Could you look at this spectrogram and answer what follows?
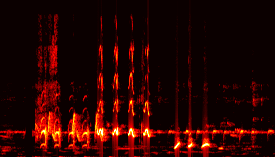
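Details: A kept talking common hill myna, close to its owner, gives a burst of loud high chirps in quick succession, then three clear rising whistled notes, with faint low thumps underneath.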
